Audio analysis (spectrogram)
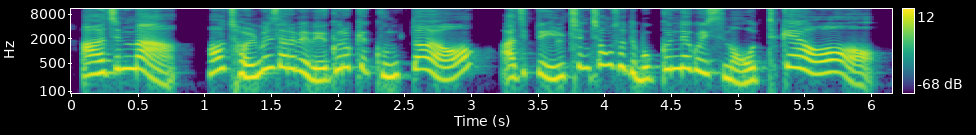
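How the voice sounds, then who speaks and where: Play a spoiled young wife, pitched well up, sneering and contemptuous at everyone around her, as in a storybook drama, with a woman putting her on. Keep it dry and close. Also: sing-song, a little fast, dry recording. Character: rude spoiled young wife, shrill and scornful.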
